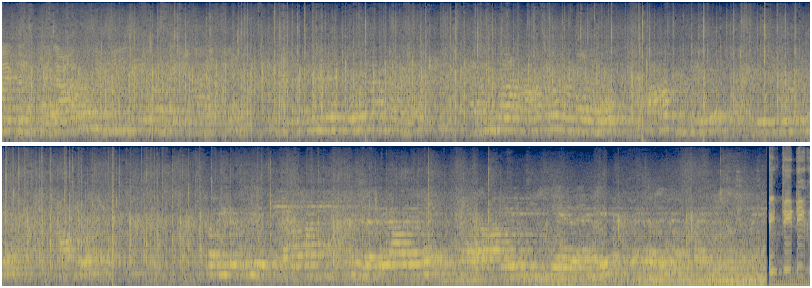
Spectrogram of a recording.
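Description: A large crowd applauds a winning girls' cycling team at a school event, dense, sustained clapping mixed with chatter and a loud voice over a public address system.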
